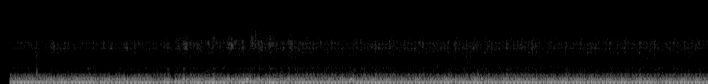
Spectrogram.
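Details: 1994 Jetta whose owner cannot tell whether it is misfiring or backfiring: deep engine drone with irregular sharp pops and stumbles breaking the rhythm as it runs and revs; points to a misfire.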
